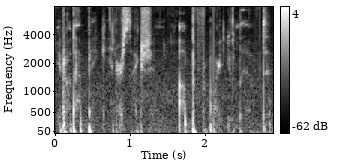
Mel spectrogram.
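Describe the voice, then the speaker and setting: A man narrating a scary story in a hushed, breathy ASMR whisper, deliberate and broken into short phrases. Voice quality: breathy, mostly unvoiced whisper with some creak.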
